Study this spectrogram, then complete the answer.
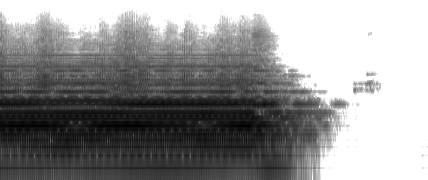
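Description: An organ holds a steady chord in a reverberant hall.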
